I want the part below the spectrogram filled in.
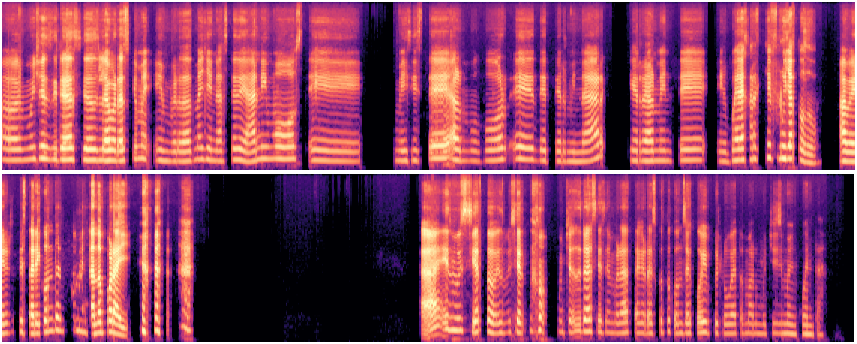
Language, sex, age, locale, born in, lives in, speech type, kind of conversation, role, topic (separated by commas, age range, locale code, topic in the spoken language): Spanish, female, 20-24, es-MX, Mexico, Mexico, conversation, advice, user, ¿Cómo puedo manejar la ansiedad cuando enfrento lo desconocido?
